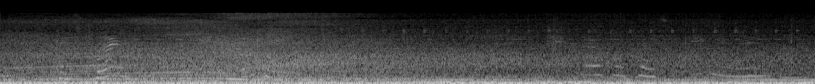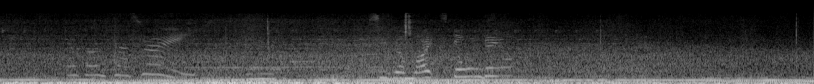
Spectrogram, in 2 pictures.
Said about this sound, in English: Ooh, another train.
